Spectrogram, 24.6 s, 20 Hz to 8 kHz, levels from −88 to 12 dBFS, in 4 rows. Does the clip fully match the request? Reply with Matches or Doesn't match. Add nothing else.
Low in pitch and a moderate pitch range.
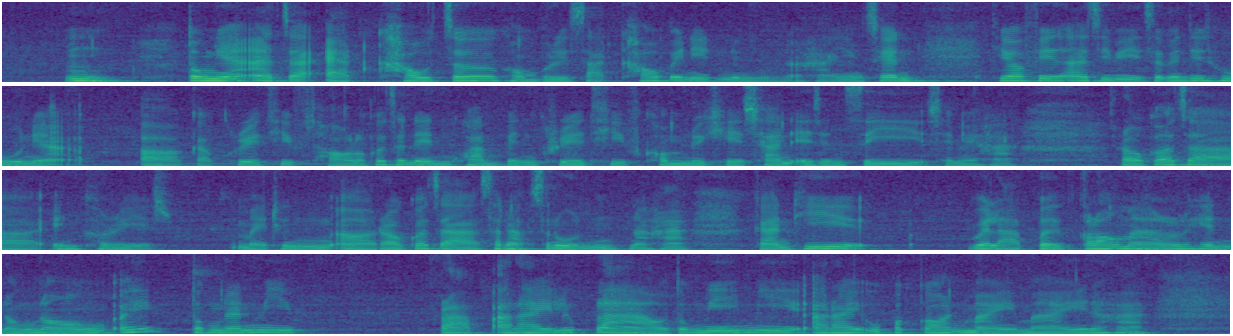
Doesn't match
